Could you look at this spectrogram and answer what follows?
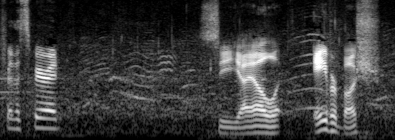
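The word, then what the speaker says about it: Averbuch: See Yael Averbush right there. I believe I was mispronouncing her name earlier as Averbuck.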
